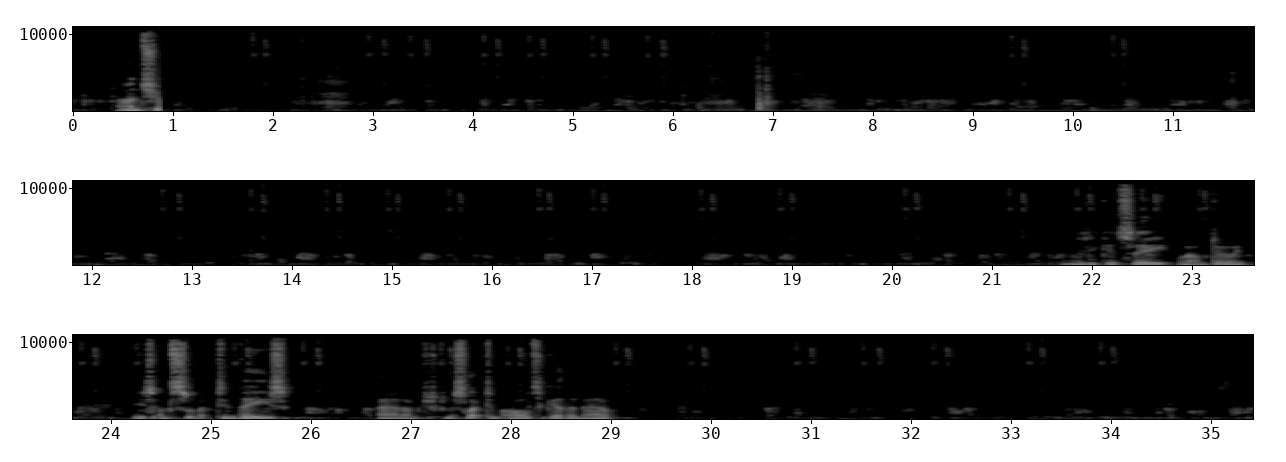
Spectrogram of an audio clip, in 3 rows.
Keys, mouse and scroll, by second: 0.7 click, 1.6 click, 2.8 shift+click, 3.2 shift+click, 3.9 shift+click, 4.4 click, 5.0 click, 5.6 shift+click, 6.5 7, 9.2 shift+click, 10.2 shift+click, 12.0-14.7 shift+drag, 15.4 shift+click, 16.3 shift+click, 16.8 shift+click, 17.9 shift+click, 19.2-35.4 shift+drag.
